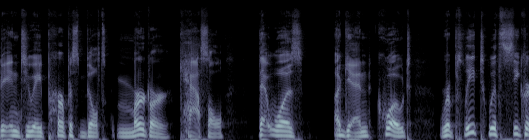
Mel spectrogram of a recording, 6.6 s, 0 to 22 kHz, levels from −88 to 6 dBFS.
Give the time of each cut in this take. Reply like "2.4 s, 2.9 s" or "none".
1.4 s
